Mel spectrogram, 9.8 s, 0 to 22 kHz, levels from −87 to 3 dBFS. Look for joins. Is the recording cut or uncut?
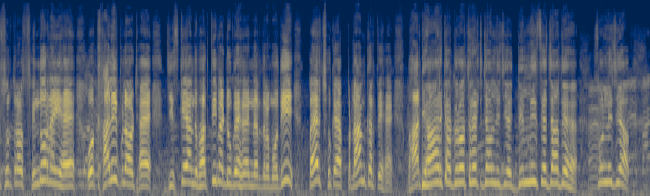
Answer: cut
